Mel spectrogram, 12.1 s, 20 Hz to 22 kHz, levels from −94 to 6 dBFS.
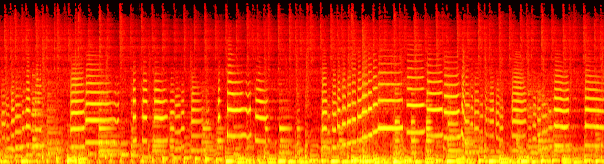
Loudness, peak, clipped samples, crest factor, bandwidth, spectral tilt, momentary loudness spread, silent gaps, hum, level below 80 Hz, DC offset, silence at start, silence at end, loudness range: -17 LUFS; 0 dBFS; under 0.1%; 18 dB; over 20 kHz; -5 dB/octave; 7 LU; none; none; -30 dBFS; under 0.1%; 0 s; 0 s; 3 LU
